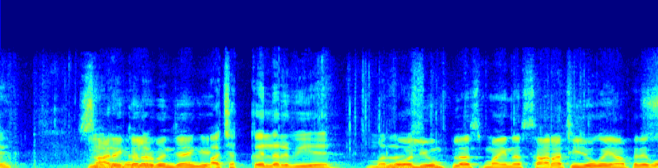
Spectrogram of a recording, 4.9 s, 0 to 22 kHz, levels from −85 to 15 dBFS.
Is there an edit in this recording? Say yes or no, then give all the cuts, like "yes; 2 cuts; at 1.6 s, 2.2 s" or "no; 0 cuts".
no; 0 cuts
